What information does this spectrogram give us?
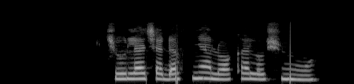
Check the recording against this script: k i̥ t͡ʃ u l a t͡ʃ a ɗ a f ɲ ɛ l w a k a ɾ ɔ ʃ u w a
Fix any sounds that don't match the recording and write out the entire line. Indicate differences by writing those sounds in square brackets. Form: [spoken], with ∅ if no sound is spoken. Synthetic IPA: k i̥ t͡ʃ u l a t͡ʃ a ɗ a f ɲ [a] l w a k a [l] ɔ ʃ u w a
